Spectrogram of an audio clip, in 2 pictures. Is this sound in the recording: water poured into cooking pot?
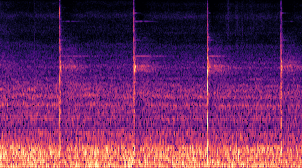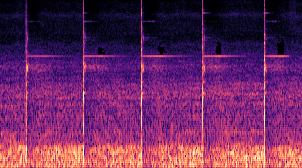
no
